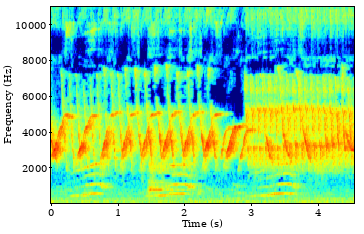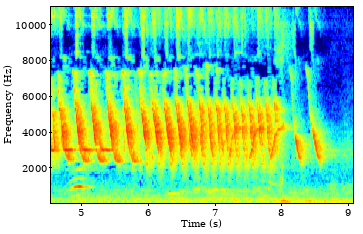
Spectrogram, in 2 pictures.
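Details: Canary singing energetically: quick descending chip series, then a long dense high trill, followed by rapid sharp repeated notes at a fast even pace, ending with a few scattered chirps as the song fades.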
